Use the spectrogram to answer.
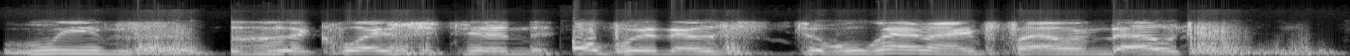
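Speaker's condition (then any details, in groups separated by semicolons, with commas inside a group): Parkinson's disease; preferred by tincture dropper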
